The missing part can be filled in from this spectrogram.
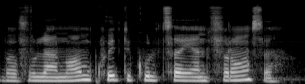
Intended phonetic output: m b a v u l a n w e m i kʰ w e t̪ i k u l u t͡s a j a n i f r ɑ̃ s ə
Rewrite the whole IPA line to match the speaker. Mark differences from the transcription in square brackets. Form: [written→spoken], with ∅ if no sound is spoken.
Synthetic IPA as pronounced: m b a v u l a n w [e→a] m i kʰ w e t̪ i k u l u t͡s a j a n i f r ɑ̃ s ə

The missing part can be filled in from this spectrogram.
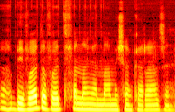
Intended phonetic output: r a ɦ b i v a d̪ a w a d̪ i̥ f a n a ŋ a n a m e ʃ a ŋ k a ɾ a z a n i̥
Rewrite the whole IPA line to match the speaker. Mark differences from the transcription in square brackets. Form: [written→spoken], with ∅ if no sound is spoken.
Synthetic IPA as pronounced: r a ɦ b [i→e] v a d̪ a [w→v] a d̪ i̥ f a n a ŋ a n a m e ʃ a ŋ k a ɾ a z a n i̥

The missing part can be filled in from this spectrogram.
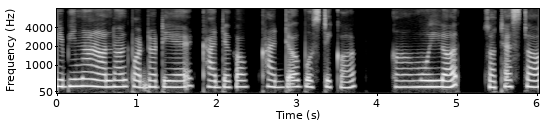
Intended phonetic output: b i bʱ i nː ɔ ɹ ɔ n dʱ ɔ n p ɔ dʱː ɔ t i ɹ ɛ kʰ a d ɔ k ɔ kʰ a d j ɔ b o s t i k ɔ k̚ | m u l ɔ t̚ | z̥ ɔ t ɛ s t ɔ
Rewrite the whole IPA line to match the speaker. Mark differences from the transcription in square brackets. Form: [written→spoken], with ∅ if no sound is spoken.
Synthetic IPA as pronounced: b i bʱ i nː ɔ ɹ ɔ n dʱ ɔ n p ɔ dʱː ɔ t i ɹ ɛ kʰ a d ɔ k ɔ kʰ a d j ɔ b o s t i k ɔ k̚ | m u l ɔ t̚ | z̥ ɔ [t→tʰ] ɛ s t ɔ

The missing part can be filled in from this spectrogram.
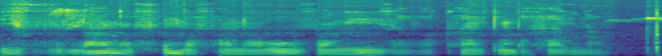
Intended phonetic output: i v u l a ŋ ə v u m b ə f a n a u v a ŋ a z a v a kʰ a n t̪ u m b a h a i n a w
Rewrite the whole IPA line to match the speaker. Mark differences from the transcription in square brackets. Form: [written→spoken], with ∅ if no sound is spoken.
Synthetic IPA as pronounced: i v u l a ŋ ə [v→f] u m b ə f a n a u v a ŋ [a→i] z a v a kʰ a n t̪ u m b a h a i n a w

